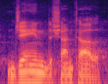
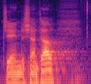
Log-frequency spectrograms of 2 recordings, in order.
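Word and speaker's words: Jane de Chantal: interesting friendship himself and in English we call her Jane Des Shantel so sorry the pronunciation is not very French but that is what we call her in English Jane the Shantal and uh she was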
